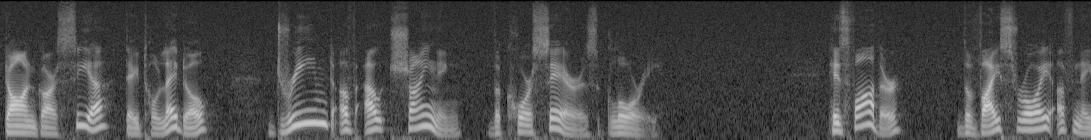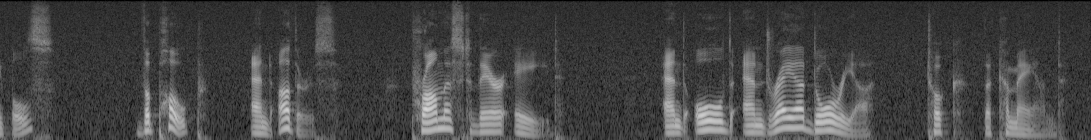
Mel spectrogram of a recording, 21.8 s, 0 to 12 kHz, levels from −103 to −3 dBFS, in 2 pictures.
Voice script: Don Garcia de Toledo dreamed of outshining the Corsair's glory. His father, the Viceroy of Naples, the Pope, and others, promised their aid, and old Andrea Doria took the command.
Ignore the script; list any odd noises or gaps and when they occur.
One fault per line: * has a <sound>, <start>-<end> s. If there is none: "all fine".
all fine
